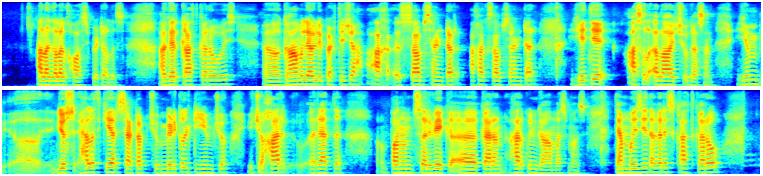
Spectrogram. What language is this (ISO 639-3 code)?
kas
